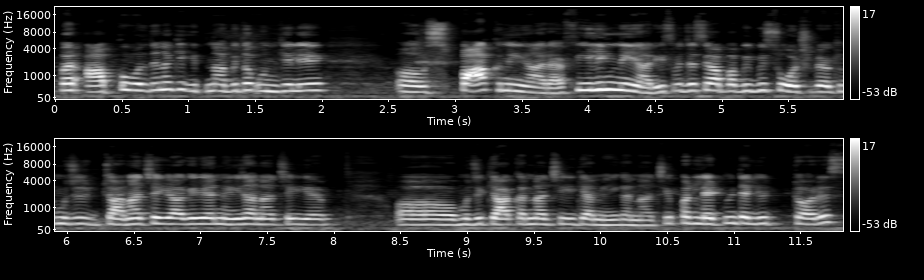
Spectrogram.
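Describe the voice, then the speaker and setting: Chatty woman giving a tarot reading. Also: a little high. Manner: chatty, mixes English into Hindi, repeats "ठीक है?". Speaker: tarot reader. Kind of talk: weekly horoscope tarot reading.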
